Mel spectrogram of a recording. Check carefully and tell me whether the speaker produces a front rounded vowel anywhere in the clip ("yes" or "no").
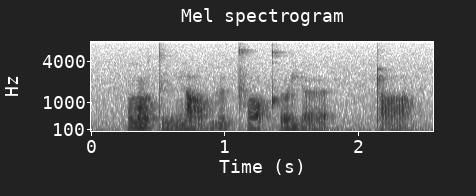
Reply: yes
